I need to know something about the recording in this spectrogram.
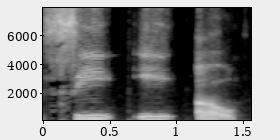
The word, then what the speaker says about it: CEO: take your time because when I coach non-native speakers and they say CEO, it usually sounds like CO. And the CO is a different position. Make sure, don't say these faster. When you have things that are letters, specifically positions, take your time.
